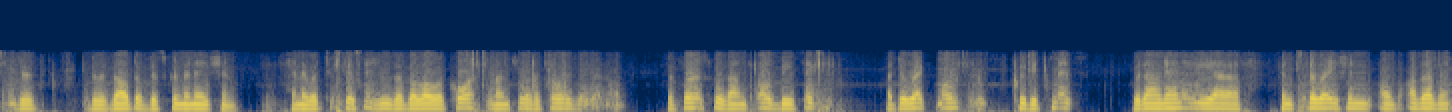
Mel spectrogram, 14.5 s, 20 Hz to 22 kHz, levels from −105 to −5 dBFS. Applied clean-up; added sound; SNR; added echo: neural separator model SepFormer WHAMR!.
